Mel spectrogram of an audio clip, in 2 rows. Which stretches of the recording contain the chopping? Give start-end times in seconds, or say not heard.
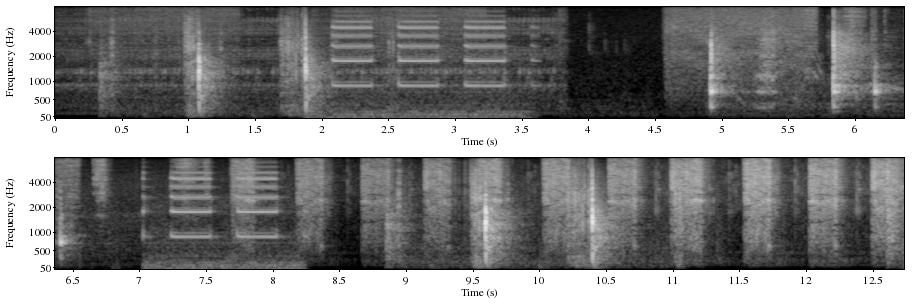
0.3-2.5, 4.9-6.5, 8.8-11.1.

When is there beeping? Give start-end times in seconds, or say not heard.
1.9-3.6, 7.0-8.3.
